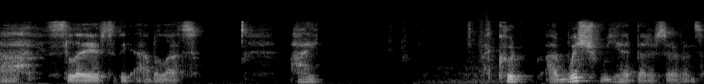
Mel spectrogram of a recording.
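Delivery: almost lamenting, wistful, longing woman's voice. Voicing a woman speaking in aboleth as servants pass: wistful woman's voice. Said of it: "it's almost wistful".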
